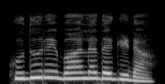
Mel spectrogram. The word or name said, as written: ಕುದುರೆಬಾಲದಗಿಡ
